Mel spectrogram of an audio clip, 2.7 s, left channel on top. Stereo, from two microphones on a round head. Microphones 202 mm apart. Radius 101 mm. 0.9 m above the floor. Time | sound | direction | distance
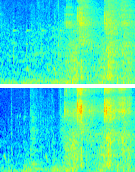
1.3 | footsteps | 55° right (ahead or behind) | 1.5 m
